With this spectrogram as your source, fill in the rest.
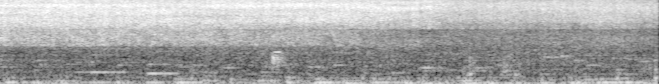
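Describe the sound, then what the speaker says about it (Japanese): Browned gyoza in a hot pan get a splash of water, setting off a loud, steady sizzle and hiss of steam that fills the whole stretch and eases only slightly toward the end. "焼き色がつきましたらお水加えていくんですが"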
